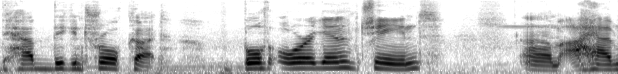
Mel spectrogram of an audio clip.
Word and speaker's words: Oregon: Oregon it the the this word here is pronounced Oregon not Oregon if you pronounce it Oregon you don't know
